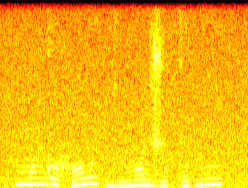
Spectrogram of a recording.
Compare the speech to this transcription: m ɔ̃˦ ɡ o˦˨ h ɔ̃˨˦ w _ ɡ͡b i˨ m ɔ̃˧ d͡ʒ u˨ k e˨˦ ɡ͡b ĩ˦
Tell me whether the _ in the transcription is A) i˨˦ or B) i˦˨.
B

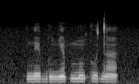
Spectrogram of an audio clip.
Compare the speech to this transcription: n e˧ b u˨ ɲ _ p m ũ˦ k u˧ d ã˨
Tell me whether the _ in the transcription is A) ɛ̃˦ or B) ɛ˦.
A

